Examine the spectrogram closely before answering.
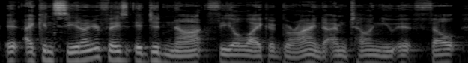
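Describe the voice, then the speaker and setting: A man's voice: fairly low pitch, steady tone, moderate pace. A man co-hosting a casual gaming podcast, speaking earnestly and repeating phrases for emphasis. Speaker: podcast co-host.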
